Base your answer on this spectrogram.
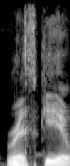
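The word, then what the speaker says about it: Riske: I should have called the girl, Allison Risk, and said, from now on, could you please pronounce it Risky? It would be better for Dave and for the world. – I'm assuming it's R-I-S-K-E.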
